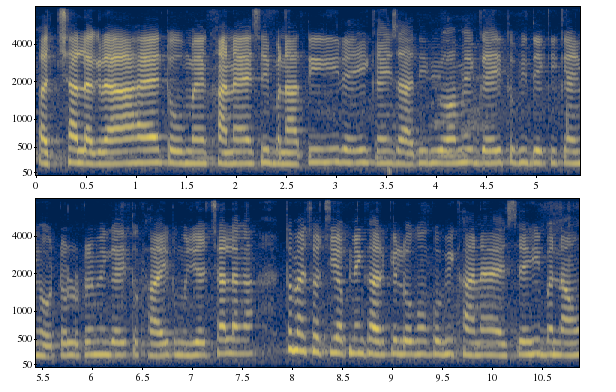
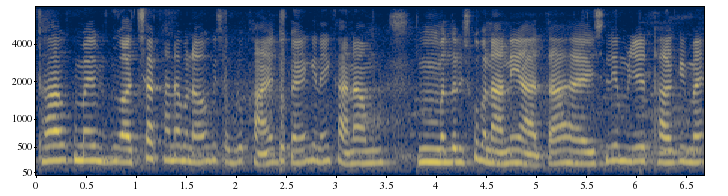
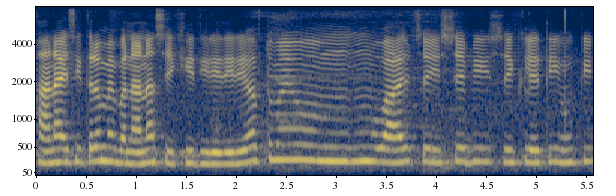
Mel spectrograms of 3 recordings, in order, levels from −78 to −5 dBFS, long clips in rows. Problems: none marked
